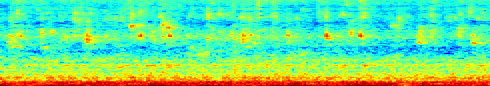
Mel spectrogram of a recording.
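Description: Aquarium water dripping and trickling in small irregular drops, over a steady low hum.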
